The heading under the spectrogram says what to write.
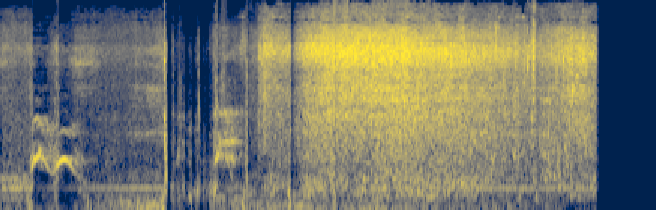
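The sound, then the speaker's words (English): A dog gives a few quick, high yipping barks near the start, followed by a rough, continuous noisy wash that fills the rest of the short recording before it cuts off abruptly. “I just got a dog. Would you like to see my dog?”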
